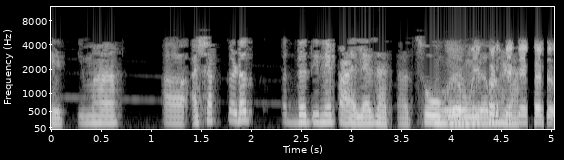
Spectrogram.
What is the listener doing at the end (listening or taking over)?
taking over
